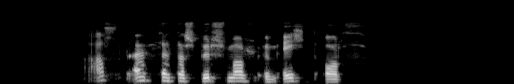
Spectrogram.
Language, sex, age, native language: Icelandic, male, 18-19, Icelandic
